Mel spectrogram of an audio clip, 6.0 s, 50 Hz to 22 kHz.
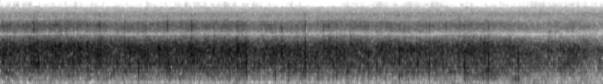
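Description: Sustained, dense audience applause at a 1991 Gladstone High School graduation ceremony in Oregon, steady and loud throughout with a crowd of many hands clapping together.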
